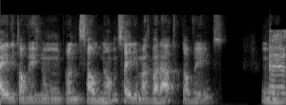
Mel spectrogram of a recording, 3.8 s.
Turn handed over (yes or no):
yes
